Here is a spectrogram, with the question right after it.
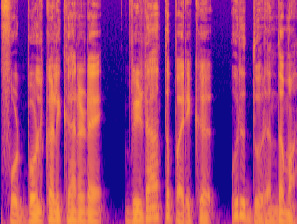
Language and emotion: Malayalam, disgusted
